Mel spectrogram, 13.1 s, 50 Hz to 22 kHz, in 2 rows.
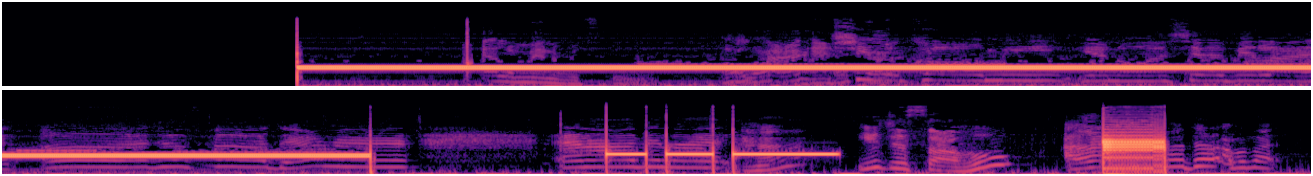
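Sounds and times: two-tone alert alarm: 0:01.5 - 0:08.4, 0:12.0 - 0:12.4
faint television voices: 0:02.4 - 0:13.0.

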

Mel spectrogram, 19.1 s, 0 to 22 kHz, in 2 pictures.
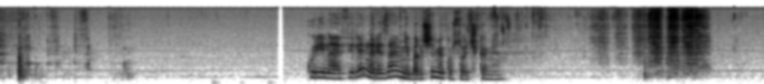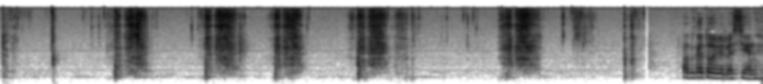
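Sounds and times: knife cutting meat on board: 0:14.0 - 0:14.8.

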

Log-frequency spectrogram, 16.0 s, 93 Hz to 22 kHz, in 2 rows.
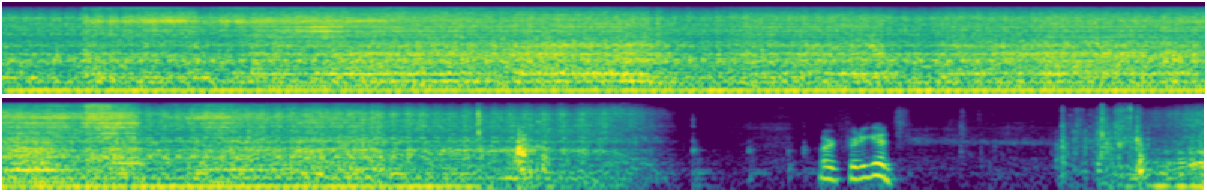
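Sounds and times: drill press motor hum: 0:00.0 - 0:12.5.

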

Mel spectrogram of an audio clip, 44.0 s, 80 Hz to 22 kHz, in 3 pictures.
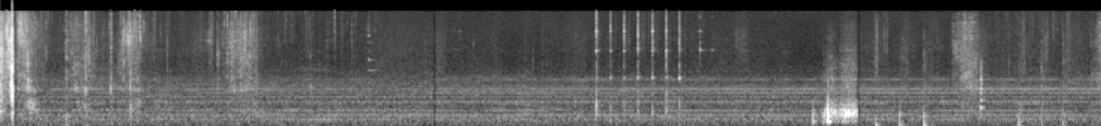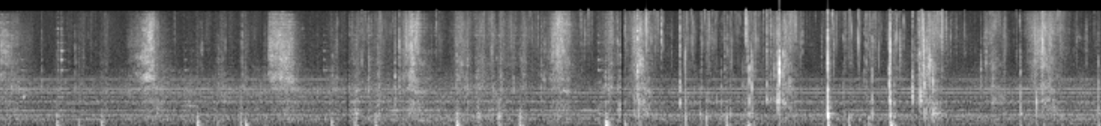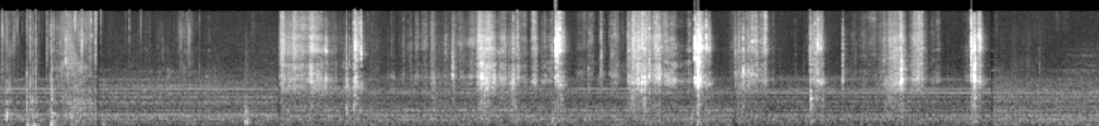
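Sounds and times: spatula scraping glass bowl: 0:13.9 - 0:30.6.

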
